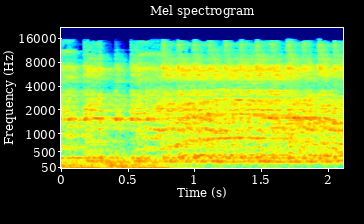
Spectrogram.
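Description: Dance-routine music played loud over the hall's sound system; the deep bass drops away about a second in, leaving the higher parts of the track.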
